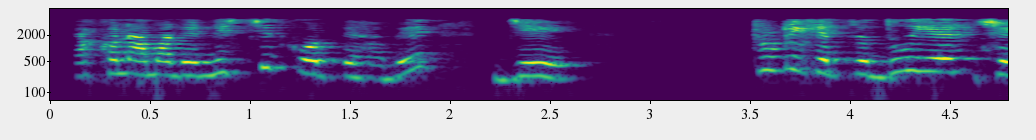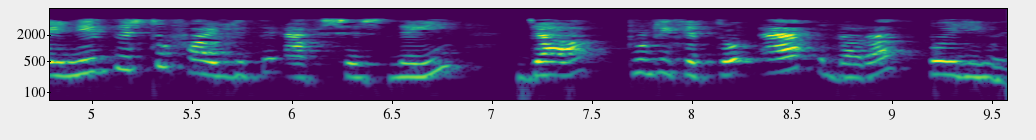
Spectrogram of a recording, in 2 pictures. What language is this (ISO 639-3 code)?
ben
